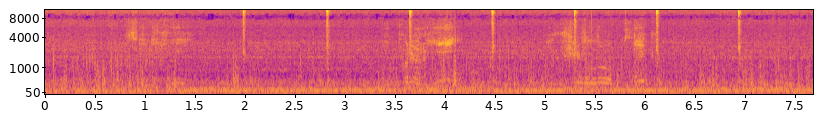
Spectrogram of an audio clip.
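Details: 2003–2006 Ford Expedition with the AC on: sharp regular clicks about every 0.8 seconds over a low engine and blower rumble from the failing front heater blend door actuator; the noise stops when the dial moves slightly.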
